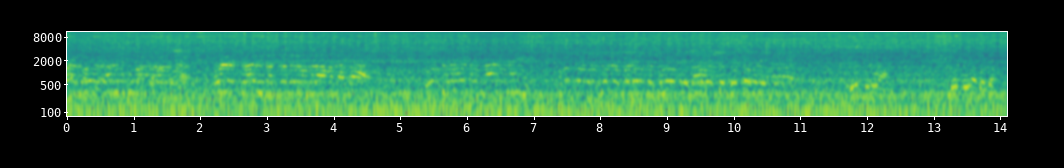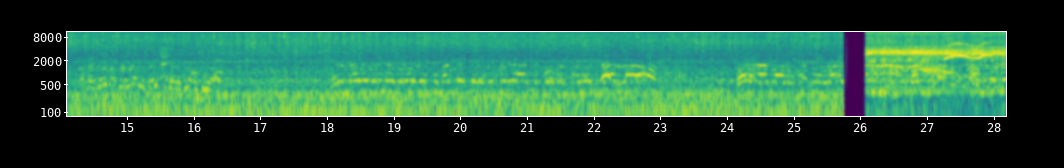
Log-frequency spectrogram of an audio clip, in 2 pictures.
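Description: Men shouting and calling over a steady low drone of motorcycle engines running alongside racing bullock carts.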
